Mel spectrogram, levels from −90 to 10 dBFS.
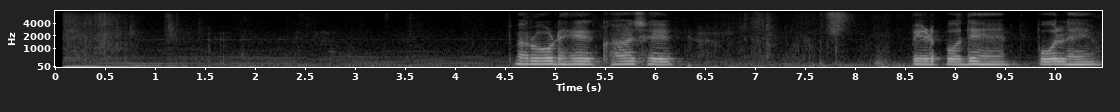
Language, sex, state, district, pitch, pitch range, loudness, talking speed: Hindi, male, Goa, North and South Goa, 105 Hz, 100-150 Hz, -29 LUFS, 50 wpm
